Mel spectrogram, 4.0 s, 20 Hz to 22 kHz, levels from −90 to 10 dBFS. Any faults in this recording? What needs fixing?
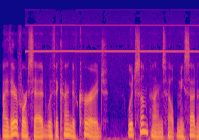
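Switching supply whistle from 0.51 s to the end at 3.99 s: a thin high tone wanders between 5.65 and 5.73 kHz, roughly 20 dB below the speech, as a switching regulator drops into audible burst-mode cycling or beats against another converter. Preventing it means using a supply that stays above audio frequencies under light load, or filtering and separating the audio rail from the converter.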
